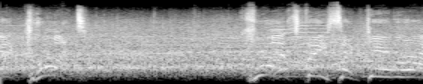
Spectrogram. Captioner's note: audience cheers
